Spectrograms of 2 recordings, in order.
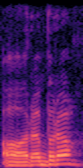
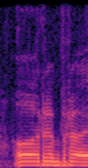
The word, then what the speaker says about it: Örebro: happy to go with my fantastic band to Örebro. I'm still working on my accent in Swedish. Örebro, I think it's still not good, and that's actually the only word I know in Swedish.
